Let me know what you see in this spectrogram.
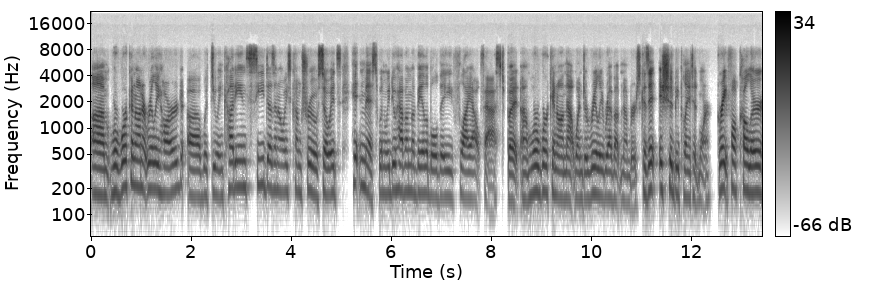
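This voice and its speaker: This woman has a plain, everyday voice with fairly low pitch, moderate pace, ordinary pitch variation and hardly any pauses. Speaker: tree nursery grower. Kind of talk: panel discussion.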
